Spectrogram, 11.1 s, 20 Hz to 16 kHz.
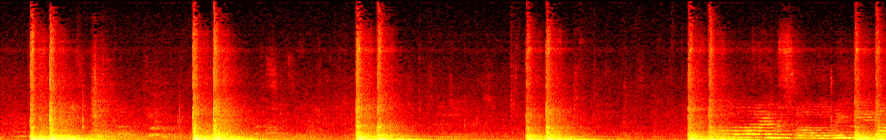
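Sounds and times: heavy percussion thumps: 0.4s - 1.6s, 2.4s - 3.4s, 4.4s - 5.4s, 6.6s - 7.6s, 8.6s - 9.5s, 10.6s - 11.0s.

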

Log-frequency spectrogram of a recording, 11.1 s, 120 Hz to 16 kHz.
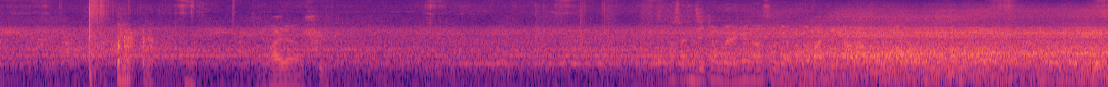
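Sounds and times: electric train rushing past: 2.0s - 11.0s.

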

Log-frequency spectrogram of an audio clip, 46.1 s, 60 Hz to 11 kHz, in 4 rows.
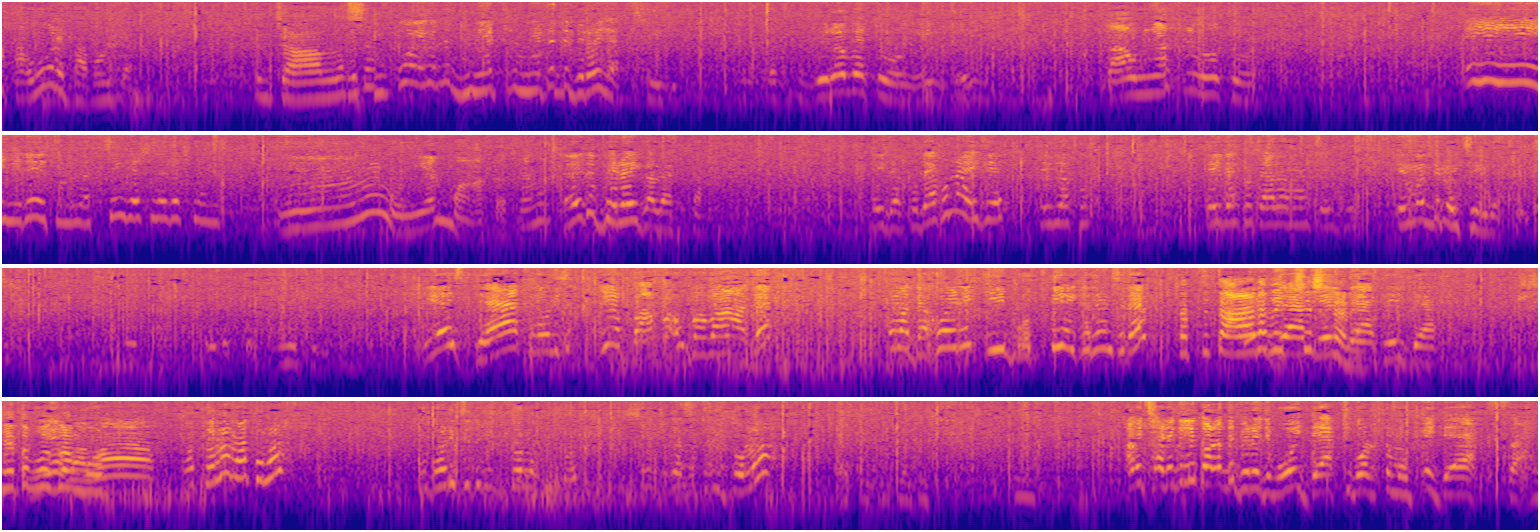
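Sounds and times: women talking: 0.0s - 1.1s, 1.9s - 7.4s, 8.3s - 9.5s, 11.0s - 16.9s, 18.0s - 19.8s, 20.5s - 23.2s, 23.9s - 28.9s, 29.6s - 36.8s, 37.7s - 42.4s, 43.0s - 46.0s
rain on running water: 0.0s - 46.0s.

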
